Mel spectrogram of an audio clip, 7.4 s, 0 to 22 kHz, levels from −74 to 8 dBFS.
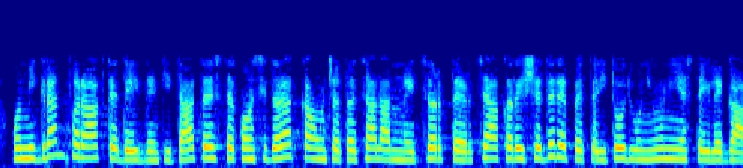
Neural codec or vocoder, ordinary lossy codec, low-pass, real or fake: none; AAC, 48 kbps; 5.4 kHz; real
